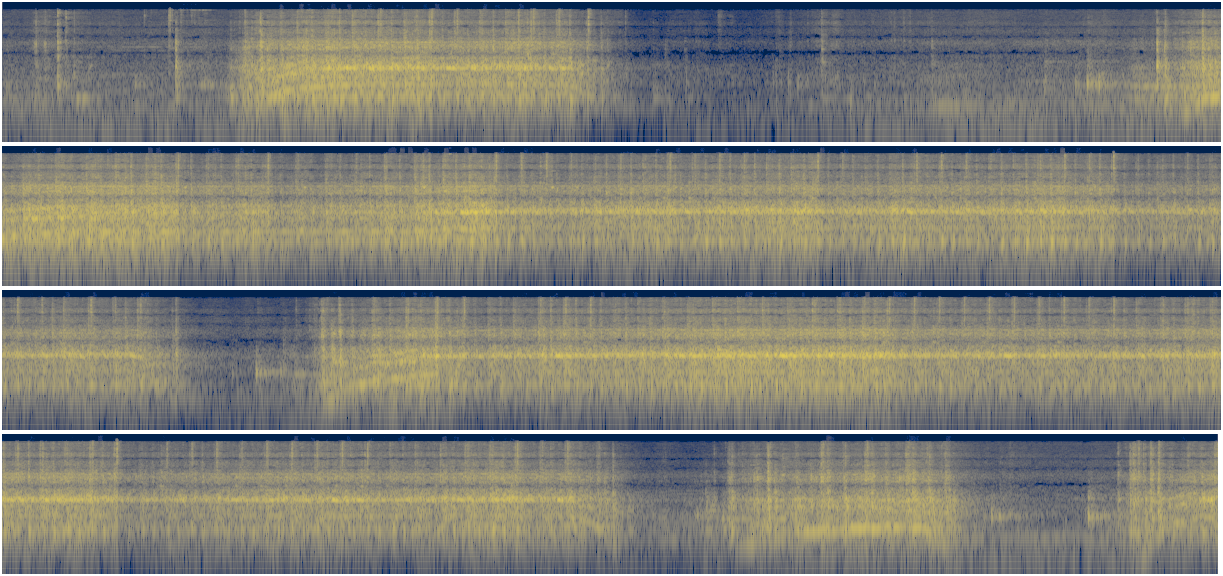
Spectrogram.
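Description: Home sewing machine stitching a bikini seam with a full molded cup, long loud close runs of steady humming clatter, broken by brief near-silent pauses between passes.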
